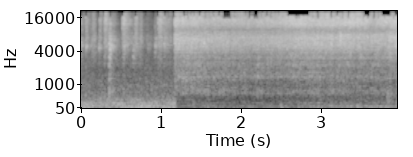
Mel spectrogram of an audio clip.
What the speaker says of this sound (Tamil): கடுகு பொரிச்சிட்ருக்கு.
